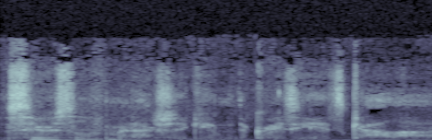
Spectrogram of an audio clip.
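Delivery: hushed, quick conspiratorial whisper.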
